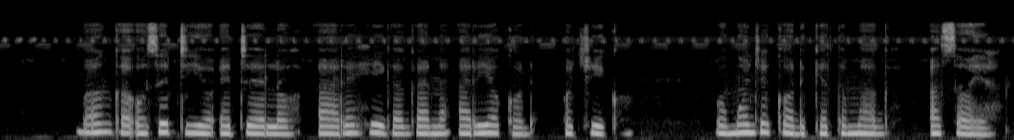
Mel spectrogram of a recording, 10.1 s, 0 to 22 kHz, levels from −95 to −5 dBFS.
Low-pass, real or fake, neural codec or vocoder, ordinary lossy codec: 10.8 kHz; real; none; none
